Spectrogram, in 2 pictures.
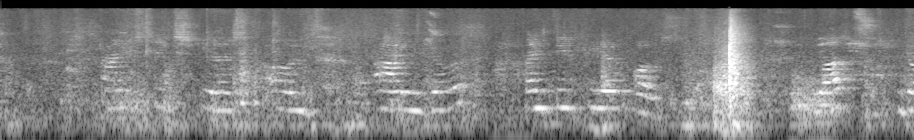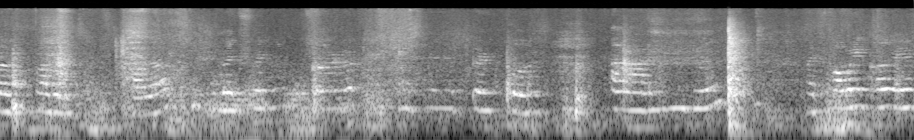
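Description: A young girl speaks nearby in an ordinary conversational voice.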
